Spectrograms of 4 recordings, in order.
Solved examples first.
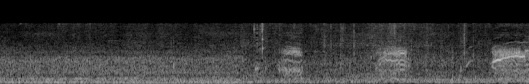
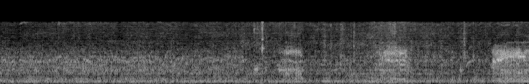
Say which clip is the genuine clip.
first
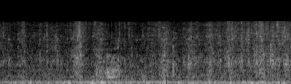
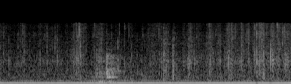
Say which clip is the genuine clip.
second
